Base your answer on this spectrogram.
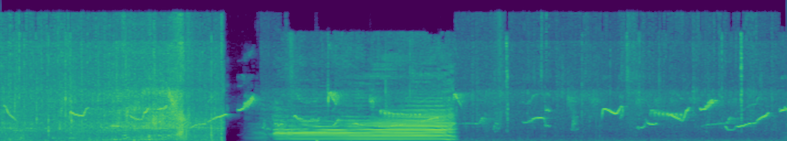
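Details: A fat tame cow calls to the female during afternoon herding. A loud, even moo lasts about two seconds, steady and strongly tonal, then drops away. Bird whistles and chirps follow and there is a low background rumble.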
